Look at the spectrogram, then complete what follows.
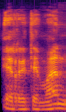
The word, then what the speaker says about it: Erreteman: And I'm the correct pronunciation is Erreteman, but you can just pronounce my name as you want.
